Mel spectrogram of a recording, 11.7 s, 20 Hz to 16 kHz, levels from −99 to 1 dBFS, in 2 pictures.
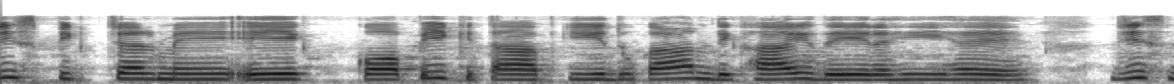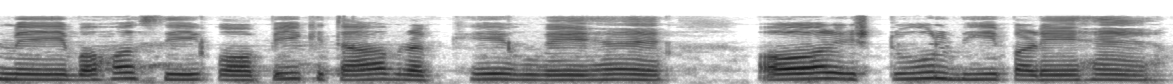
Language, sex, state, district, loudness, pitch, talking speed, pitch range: Hindi, female, Uttar Pradesh, Lucknow, -16 LUFS, 230 Hz, 125 wpm, 215-240 Hz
